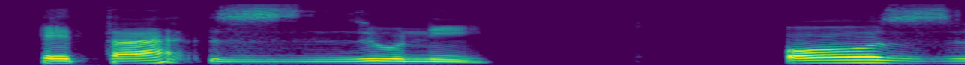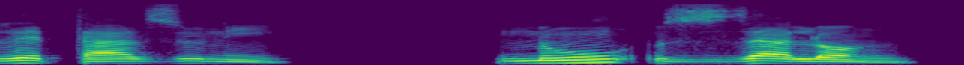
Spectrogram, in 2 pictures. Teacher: Generalmente estas uniones cuando se hacen, si es con S, parece que se pronunciara como si fuera una Z. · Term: liaison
